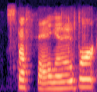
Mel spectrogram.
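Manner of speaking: normal talking voice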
